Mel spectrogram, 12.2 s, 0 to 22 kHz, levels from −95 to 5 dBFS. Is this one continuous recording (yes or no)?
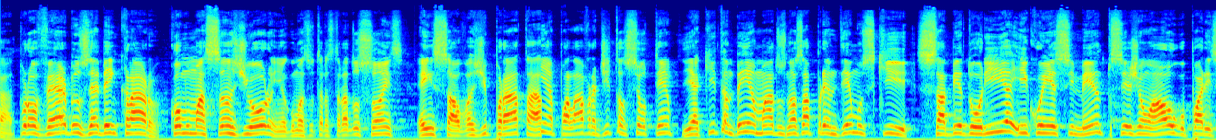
no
